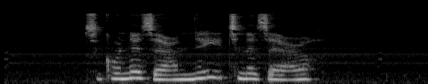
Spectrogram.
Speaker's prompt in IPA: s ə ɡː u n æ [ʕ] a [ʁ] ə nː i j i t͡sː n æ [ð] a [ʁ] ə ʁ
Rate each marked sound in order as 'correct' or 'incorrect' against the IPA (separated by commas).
incorrect, incorrect, incorrect, incorrect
